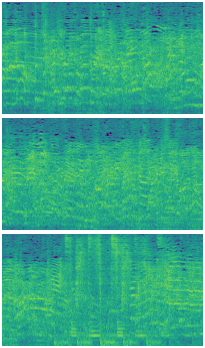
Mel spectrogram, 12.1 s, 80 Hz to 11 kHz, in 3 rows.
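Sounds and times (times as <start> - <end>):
babble of overlapping voices: 0.0 - 12.0.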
